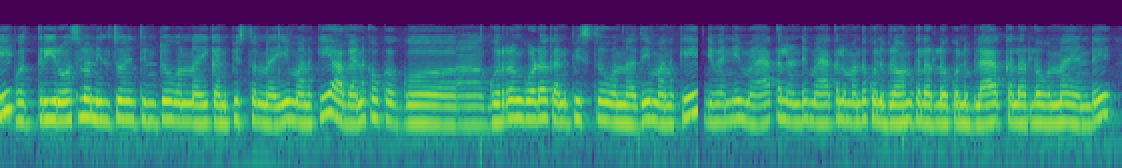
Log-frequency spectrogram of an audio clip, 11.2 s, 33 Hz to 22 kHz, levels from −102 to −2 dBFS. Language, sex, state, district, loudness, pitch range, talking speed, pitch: Telugu, female, Andhra Pradesh, Visakhapatnam, -21 LUFS, 195-220 Hz, 140 wpm, 205 Hz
